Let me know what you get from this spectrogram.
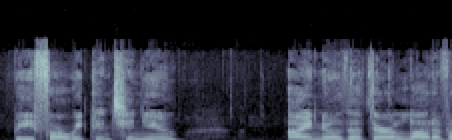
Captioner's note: speaking French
